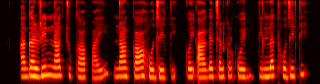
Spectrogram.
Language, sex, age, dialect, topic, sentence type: Magahi, female, 46-50, Central/Standard, banking, question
